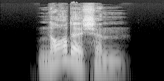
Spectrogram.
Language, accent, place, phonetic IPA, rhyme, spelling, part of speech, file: German, Germany, Berlin, [ˈnɔʁdɪʃm̩], -ɔʁdɪʃm̩, nordischem, adjective, De-nordischem.ogg
- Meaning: strong dative masculine/neuter singular of nordisch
